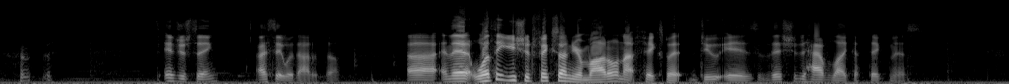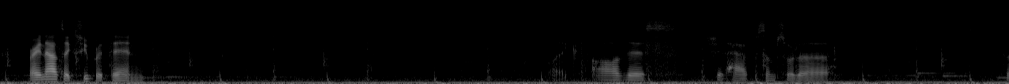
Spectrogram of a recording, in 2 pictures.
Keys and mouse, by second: 1.7 click, 3.1 click, 3.6 shift+middle click, 8.4 middle click, 8.8 shift+middle click, 9.9 middle click, 10.2 shift+middle click, 10.9 Tab, 12.0 shift+middle click, 12.7 middle click, 13.4-14.7 shift+middle drag, 15.1 shift+middle click, 15.6-16.7 shift+middle drag, 17.0 middle click, 17.8 shift+middle click, 20.0 shift+click.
